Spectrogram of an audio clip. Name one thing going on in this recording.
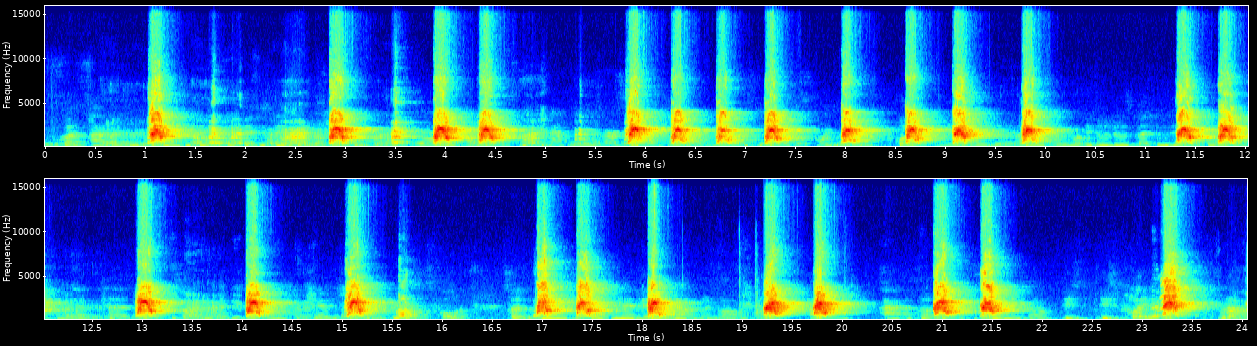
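A dog yelps and whines in short, repeated bursts, close by.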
